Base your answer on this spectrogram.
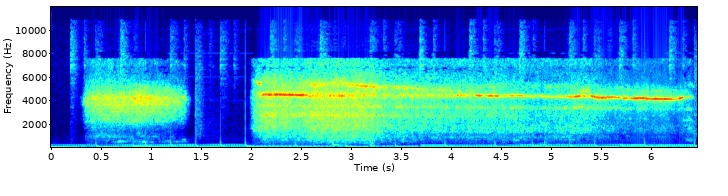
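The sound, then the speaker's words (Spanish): A slow breath out through pursed lips, like whistling, during a breathing exercise: two airy hisses, a short one then a much longer one, over soft background music. “Y luego vamos a ir soltando el aire despacio por nuestra boca, como si estuviéramos silbando.”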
